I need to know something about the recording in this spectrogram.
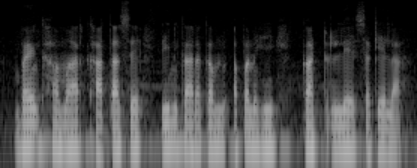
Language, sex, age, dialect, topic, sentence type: Magahi, male, 18-24, Western, banking, question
